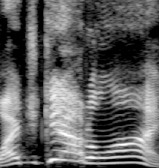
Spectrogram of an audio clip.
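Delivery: very high, shrill, loud, angry yell. Retelling a customer yelling at an older lady at self-checkout: imitating someone yelling. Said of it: "yelling at this lady".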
